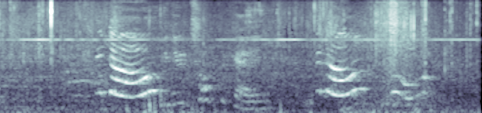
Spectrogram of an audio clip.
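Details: Dog making a strange noise, first taken for an exotic bird: two drawn-out, wavering harmonic cries about two seconds apart, each rising and then falling, over low background rumble and faint voices.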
